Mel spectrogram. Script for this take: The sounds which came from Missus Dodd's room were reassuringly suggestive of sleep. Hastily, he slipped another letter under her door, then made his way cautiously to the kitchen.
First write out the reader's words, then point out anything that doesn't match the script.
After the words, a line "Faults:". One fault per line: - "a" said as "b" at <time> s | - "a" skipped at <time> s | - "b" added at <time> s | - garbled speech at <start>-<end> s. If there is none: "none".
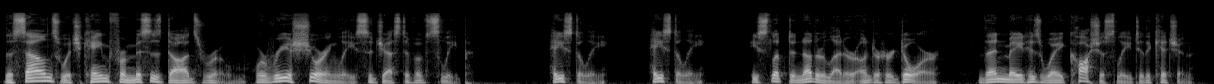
The sounds which came from Missus Dodd's room were reassuringly suggestive of sleep. Hastily hastily, he slipped another letter under her door, then made his way cautiously to the kitchen.
Faults:
- "hastily" added at 6.5 s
